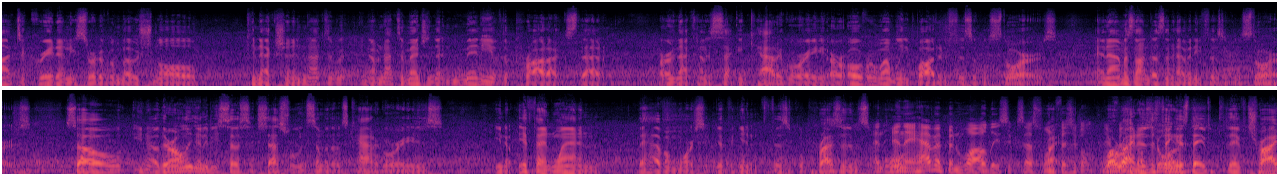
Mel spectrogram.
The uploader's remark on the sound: This episode is live from The Lead Innovation Summit in NYC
